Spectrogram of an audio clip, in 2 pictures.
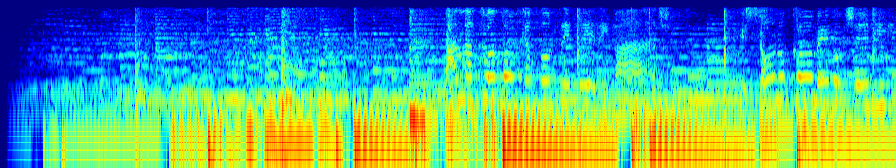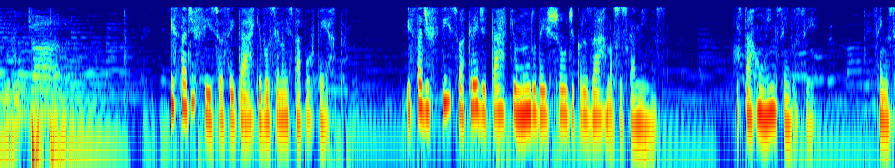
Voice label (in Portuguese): Feminino; Ainda não te esqueci; Telemensagens; Românticas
